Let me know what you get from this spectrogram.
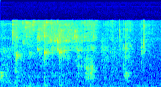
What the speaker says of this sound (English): So this one, I'll just give this a pour.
